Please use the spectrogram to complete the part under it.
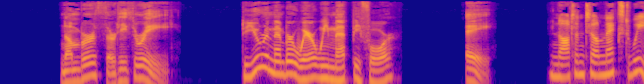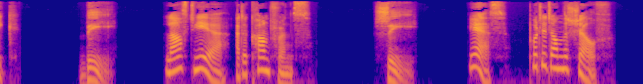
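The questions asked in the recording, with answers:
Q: Do you remember where we met before?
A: B: Last year, at a conference.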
